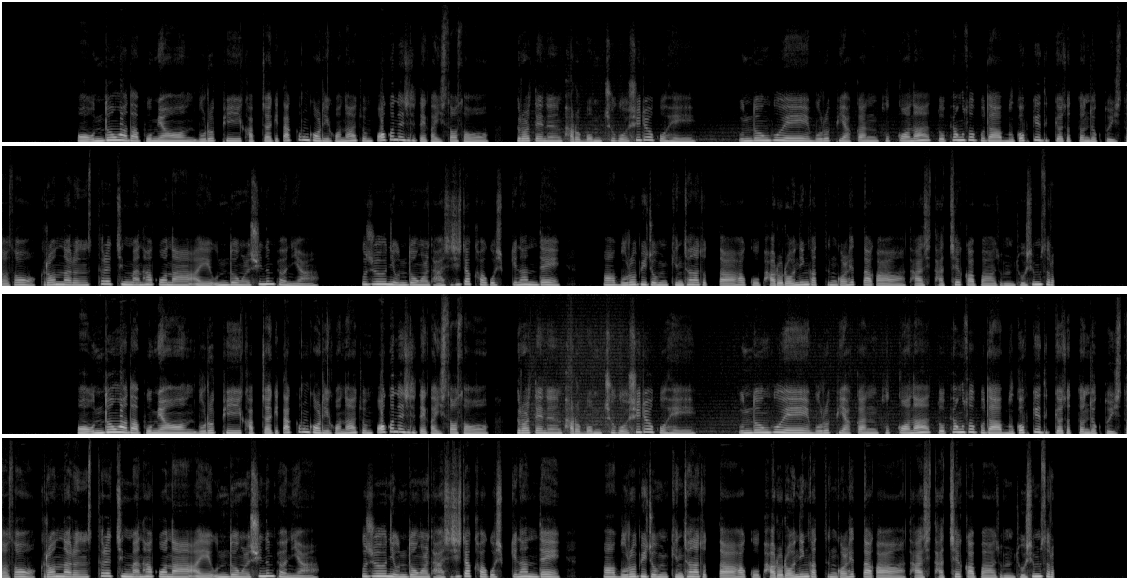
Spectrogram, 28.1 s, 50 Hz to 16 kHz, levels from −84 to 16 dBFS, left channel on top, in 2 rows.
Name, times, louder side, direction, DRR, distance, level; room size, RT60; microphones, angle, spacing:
voice 1, 0.9-6.1 6.4-8.7 9.2-18.0 18.6-21.0 21.6-27.2, right 2 dB, 25° right, 0.6 m, -27 dB
Waves surf, 6.5-12.4, right 4 dB, 65° right, 6.5 m, -58 dB
head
